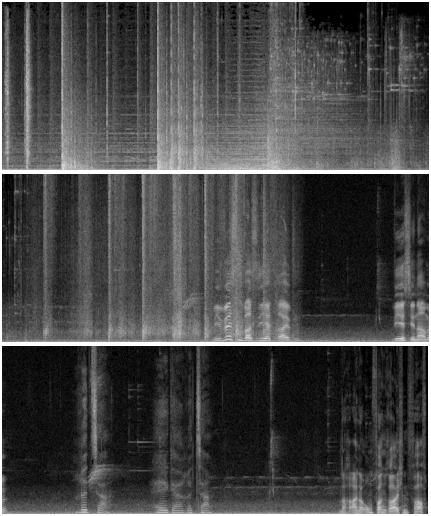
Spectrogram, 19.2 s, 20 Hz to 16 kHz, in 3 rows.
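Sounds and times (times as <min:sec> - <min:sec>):
gunshots fired at the tyres of a fleeing bread van: 0:00.0 - 0:01.6, 0:02.3 - 0:03.4
low rumbling noise of a fleeing bread van: 0:00.0 - 0:18.4
speech: 0:09.6 - 0:11.0, 0:12.3 - 0:13.0, 0:13.9 - 0:14.5, 0:15.1 - 0:16.1, 0:17.9 - 0:19.2.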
